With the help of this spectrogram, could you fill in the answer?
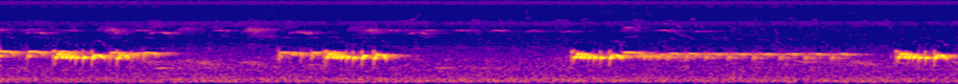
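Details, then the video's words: Local zebra dove singing regularly. Four similar phrases come roughly every two to three seconds, each a brief rapid trill of low rolling coos trailing into a short steady tone, with quiet hiss between. "PERKUTUT LOKAL GACOR SUARA ANTIK"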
